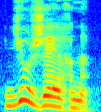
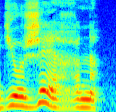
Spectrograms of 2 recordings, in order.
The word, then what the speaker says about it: Diogène: Je dis à Rogier, qui est là, qu'il ne doit pas dire Diogène, mais Diogerne. Pas gêne, gerne.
